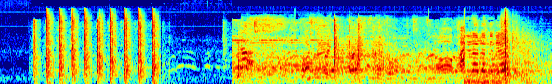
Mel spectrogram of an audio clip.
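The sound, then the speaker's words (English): Gunshots fired outside an airport in Afghanistan: a rapid, evenly spaced burst of loud, sharp cracks, followed by a noisy crowd with raised voices and more commotion. “Shooting people right there. That last shot was at someone trying to climb the wall.”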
